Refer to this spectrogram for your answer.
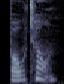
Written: borgtårn

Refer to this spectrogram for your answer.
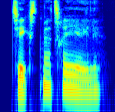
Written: tekstmateriale

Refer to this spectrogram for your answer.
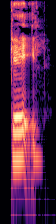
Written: GALESTE

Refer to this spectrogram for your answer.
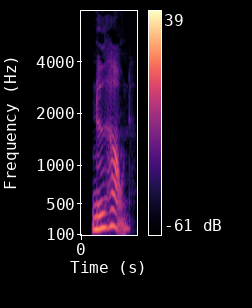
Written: nødhavn

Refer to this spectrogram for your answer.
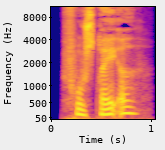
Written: frustreret

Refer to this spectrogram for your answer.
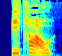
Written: bidrag

